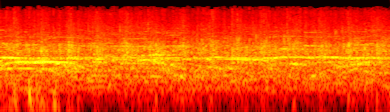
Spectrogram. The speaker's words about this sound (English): Once again, let's give all of our students a great round of applause. They did an outstanding job tonight.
